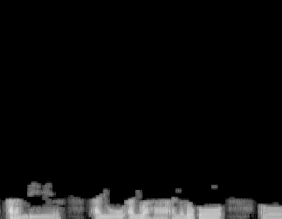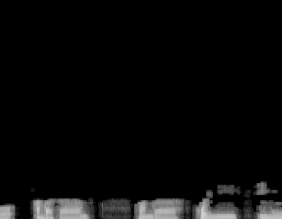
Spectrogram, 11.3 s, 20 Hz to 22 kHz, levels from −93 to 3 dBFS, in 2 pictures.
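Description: Throughout the speech, nothing is heard above 3.7 kHz, and heavy MP3 compression is the likely cause: the sound turns watery and swirly as weak frequency lines drop in and out between frames, consonants smear, and the damage points to a starved bitrate near 8 kbps. A plain low-pass filter would dull the treble without that shifting, metallic warble.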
